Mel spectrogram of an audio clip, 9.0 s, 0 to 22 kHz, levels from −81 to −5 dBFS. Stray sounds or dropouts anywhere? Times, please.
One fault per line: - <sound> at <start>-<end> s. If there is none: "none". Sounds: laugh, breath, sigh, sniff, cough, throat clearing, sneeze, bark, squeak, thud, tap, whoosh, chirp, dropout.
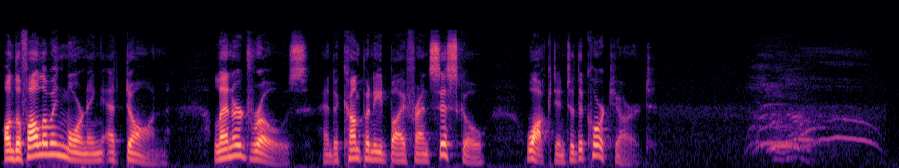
- breath at 7.4-8.8 s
